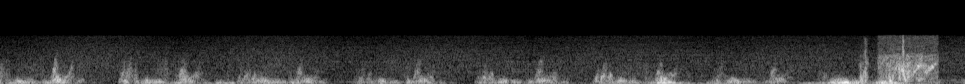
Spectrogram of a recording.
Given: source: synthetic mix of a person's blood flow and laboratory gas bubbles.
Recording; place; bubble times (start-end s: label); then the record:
Doppler ultrasound of blood flow; precordium
8.59-8.70 s: bubbles
8.77-9.39 s: bubbles
From the record:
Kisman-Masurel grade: 213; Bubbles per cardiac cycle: several, 3 to 8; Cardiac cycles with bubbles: 1 to 10%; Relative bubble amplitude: loud (0.450 to 0.775); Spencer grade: 1 (occasional bubble signal discernible with the cardiac motion signal, with majority of cardiac periods free of bubbles); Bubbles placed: only in the low amplitude regions of the cardiac cycle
